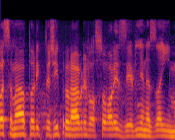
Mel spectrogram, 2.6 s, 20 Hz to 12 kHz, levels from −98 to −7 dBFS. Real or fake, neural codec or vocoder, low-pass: fake; codec, 16 kHz, 1 kbps, X-Codec, HuBERT features, trained on balanced general audio; 7.2 kHz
